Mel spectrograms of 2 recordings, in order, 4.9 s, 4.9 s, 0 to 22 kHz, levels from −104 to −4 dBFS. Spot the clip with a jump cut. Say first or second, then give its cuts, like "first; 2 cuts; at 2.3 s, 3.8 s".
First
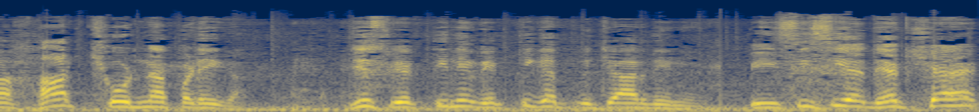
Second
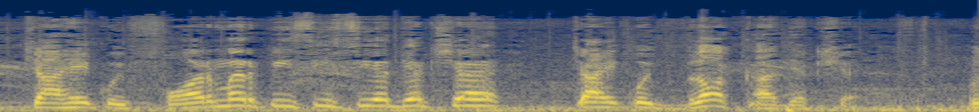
first; 1 cut; at 3.6 s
